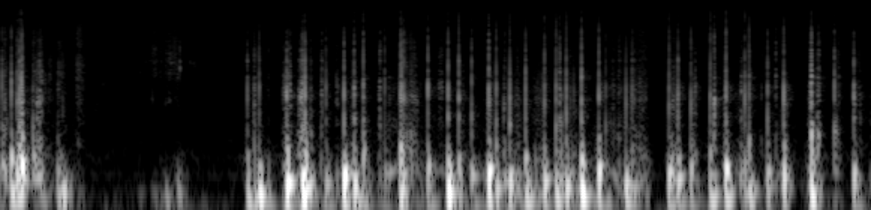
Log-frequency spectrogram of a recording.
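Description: A small white hollow cardboard box is tapped on several of its faces with long nails. Rapid, dull, low thuds with a scratchy edge come in quick bursts, with a brief quieter patch of softer scraping early on. Each tap dies away almost at once, with no ring.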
